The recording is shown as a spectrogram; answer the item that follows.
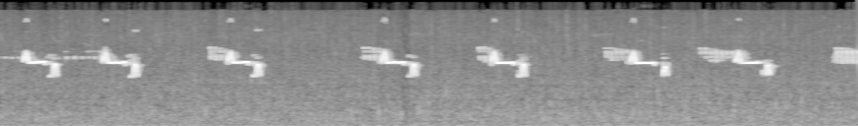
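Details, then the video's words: Training-material bird song in the tembakan style, for cage birds to copy. Short high whistles drop sharply into a lower note, repeated roughly every second and a quarter, with quiet between phrases. "MATERI ISIAN BURUNG TEMBAKAN MEWAH POWER DOOR"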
